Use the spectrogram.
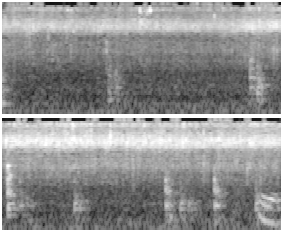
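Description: Ivy gourd curry stirred as it cooks in a pan, a soft steady sizzle with occasional spoon scrapes and clinks against the vessel, close and quiet.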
